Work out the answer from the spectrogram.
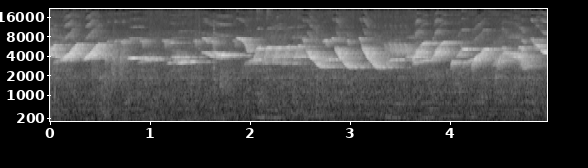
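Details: Bright orange female canary giving dense high chirps and short sweeping notes that overlap into a rapid twittering stream, with brief pauses between bursts; faint background hiss.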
